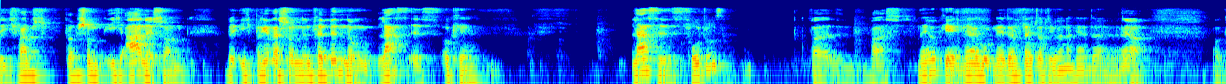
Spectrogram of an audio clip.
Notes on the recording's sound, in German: Sorry für den Sound. Irgendwas ist schiefer gelaufen als sonst. Beim testen hörte es sich nicht so an, wie am Ende.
